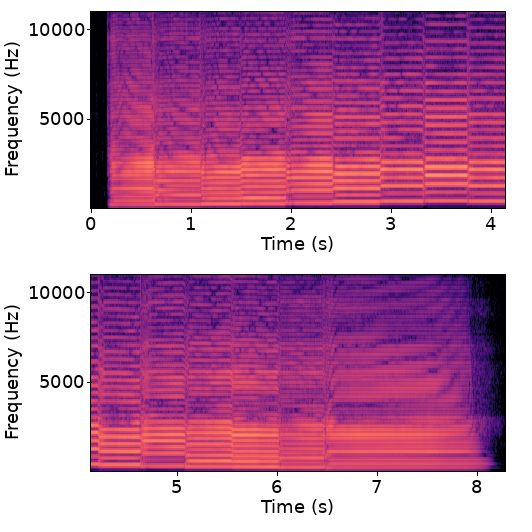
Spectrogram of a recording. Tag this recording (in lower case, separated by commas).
musical instrument, woodwind instrument, music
